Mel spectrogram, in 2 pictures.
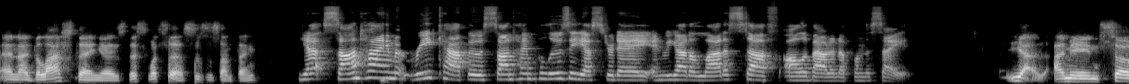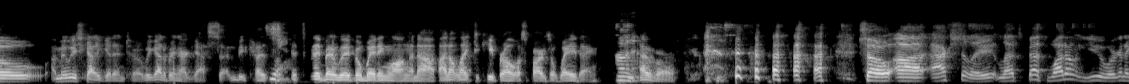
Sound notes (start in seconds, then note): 18.2 group laughing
